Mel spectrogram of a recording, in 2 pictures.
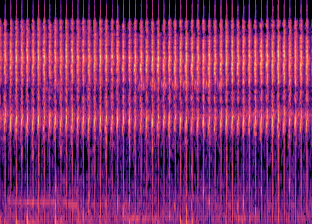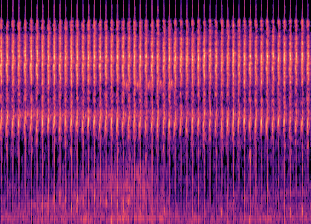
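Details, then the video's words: Unbroken rolling 'ngerol' trill of a katydid (belalang kecek), clear but coarse in tone: a fast, very regular train of harsh, high, buzzy pulses lasting about twelve seconds. "belalang kecek ngerol!!! suara jernih kasar"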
